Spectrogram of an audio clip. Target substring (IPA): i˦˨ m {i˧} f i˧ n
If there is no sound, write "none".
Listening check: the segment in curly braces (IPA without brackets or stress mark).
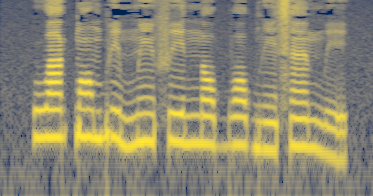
ĩ˧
